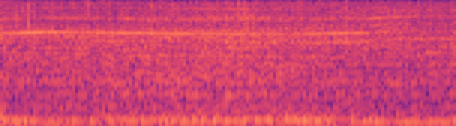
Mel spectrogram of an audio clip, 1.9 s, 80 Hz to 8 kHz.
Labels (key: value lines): label: anthrophony, boat engine
recorder: SoundTrap 500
